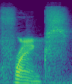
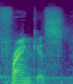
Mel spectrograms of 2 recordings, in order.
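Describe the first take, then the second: First: The word is said as one syllable. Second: The word is said as two syllables. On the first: The speaker calls it wrong. "It's not Franks" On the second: The speaker calls it right. "it's Frankus"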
